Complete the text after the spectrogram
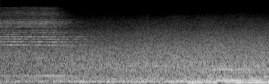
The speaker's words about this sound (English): Man, traffic is terrible today.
